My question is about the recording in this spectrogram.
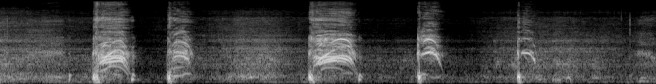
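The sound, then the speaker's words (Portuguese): A loud coughing fit from a person with an itchy throat: five harsh, rasping coughs in uneven bursts, some doubled, with throaty clearing sounds and short pauses between them. No talking. “Sinto uma coceira na garganta, o que me faz tossir.”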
